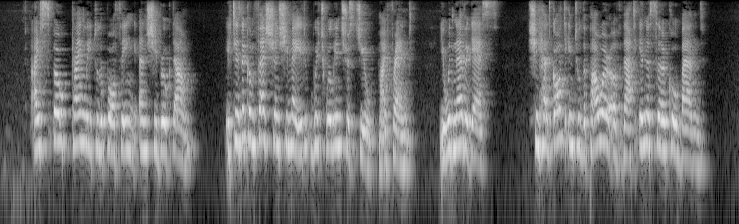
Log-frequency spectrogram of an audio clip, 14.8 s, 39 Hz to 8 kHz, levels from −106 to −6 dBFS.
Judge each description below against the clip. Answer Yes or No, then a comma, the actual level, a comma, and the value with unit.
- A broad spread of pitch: No, average, 2.9 semitones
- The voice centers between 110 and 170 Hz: No, high, 230 Hz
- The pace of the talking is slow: No, average, 155 wpm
